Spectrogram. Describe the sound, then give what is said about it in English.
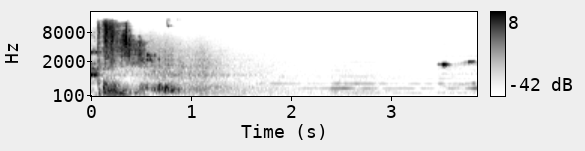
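A single loud gunshot in an alley gives a sharp, broad blast that decays slowly over about two seconds, then faint sustained tones follow. “She's then led into an alley and shot in the head.”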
